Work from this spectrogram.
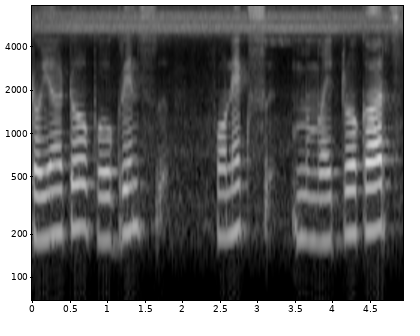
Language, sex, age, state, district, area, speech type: Telugu, female, 45-60, Andhra Pradesh, Anantapur, urban, spontaneous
